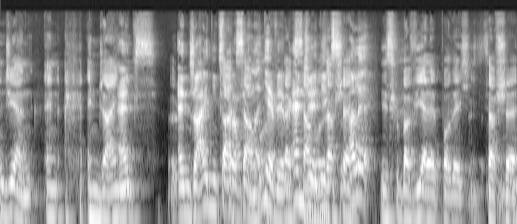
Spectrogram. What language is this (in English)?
Polish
